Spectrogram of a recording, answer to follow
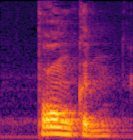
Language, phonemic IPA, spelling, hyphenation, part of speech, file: Dutch, /ˈprɔŋ.kə(n)/, pronken, pron‧ken, verb, Nl-pronken.ogg
- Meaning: to display, to show off (with the intention of making an impression)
